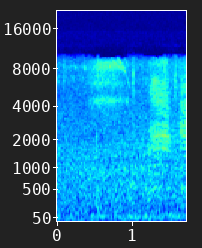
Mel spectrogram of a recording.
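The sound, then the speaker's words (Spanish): Ducks quack in harsh, nasal bursts over a steady wash of background noise, with a couple of louder calls toward the end; no one speaks. “A mí me gustan mucho los patos.”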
